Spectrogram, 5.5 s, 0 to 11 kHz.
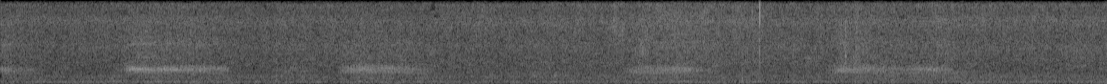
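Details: Colony of honey bees on 18 August 2019, changing its queen quietly; a steady low buzz persists, with four brief higher tonal pulses spaced roughly a second apart.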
